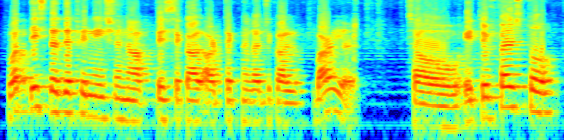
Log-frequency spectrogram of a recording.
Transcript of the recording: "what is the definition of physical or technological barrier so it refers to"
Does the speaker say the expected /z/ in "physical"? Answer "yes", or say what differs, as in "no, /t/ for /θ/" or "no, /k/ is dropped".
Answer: no, /s/ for /z/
